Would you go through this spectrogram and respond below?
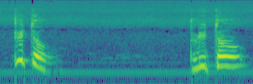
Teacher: Il y a suppression également de son L intérieur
